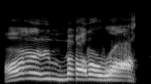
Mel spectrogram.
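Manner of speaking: slow, high, drawn-out voice of a rock waking up; rock come to life. Pretend. Man voicing a rock that wakes up as Nixon, slow and high. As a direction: stretch it out high and slow like a newborn creature.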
